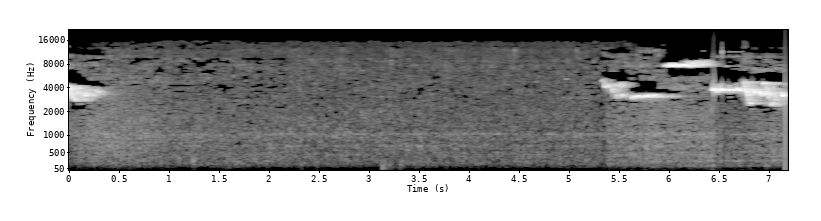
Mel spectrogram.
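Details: Robin in March, early spring, singing from branches; a brief high note, a long silence, then a fresh phrase of thin, high whistles and a fast trill.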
